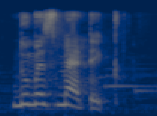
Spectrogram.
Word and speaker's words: numismatic: तो चलिए, the 10th word for the evening is, well दोस्तों ये वर्ड है numismatic.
